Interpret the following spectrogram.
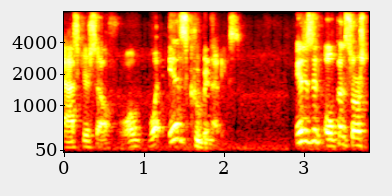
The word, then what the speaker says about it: Kubernetes: In its written form, you might also hear it referred to as its numeronym K8S, but most people just pronounce it Kubernetes.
